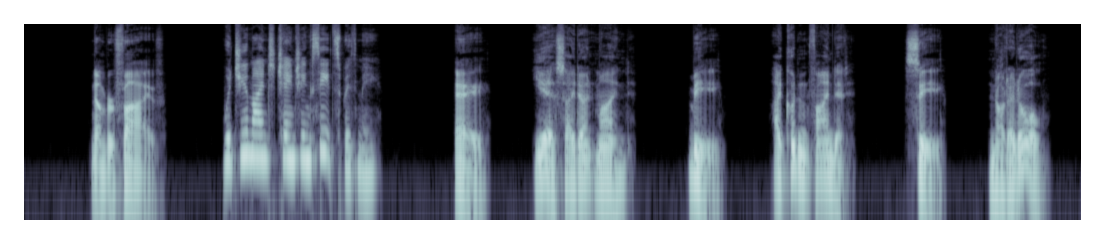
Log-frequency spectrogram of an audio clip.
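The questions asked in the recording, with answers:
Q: Would you mind changing seats with me?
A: C: Not at all.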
